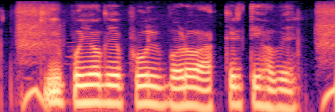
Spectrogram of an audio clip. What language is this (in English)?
Bangla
